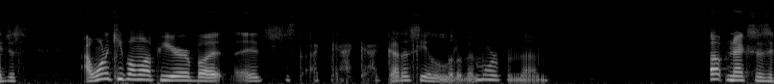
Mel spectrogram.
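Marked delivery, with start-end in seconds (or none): 2.4-5.5 hushed, quick whisper. Real, not acted. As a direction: trail off into a whisper. Drops to a whisper.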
